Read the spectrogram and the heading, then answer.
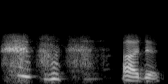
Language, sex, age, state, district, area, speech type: Nepali, female, 60+, West Bengal, Kalimpong, rural, conversation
